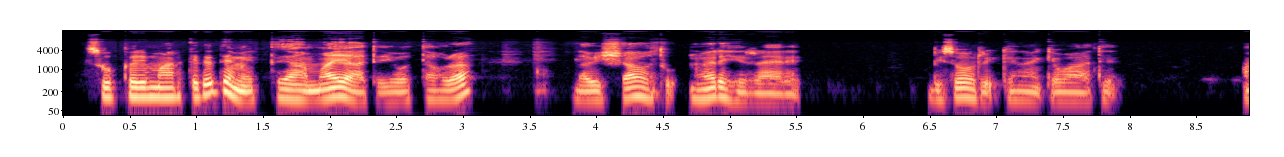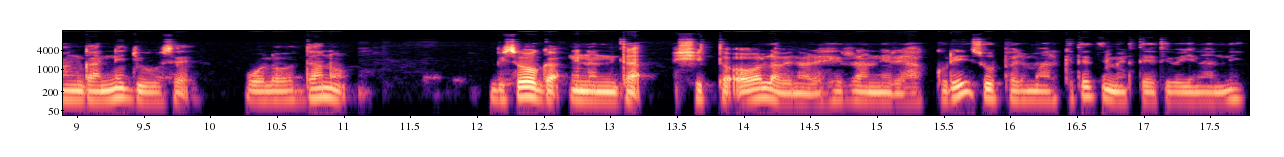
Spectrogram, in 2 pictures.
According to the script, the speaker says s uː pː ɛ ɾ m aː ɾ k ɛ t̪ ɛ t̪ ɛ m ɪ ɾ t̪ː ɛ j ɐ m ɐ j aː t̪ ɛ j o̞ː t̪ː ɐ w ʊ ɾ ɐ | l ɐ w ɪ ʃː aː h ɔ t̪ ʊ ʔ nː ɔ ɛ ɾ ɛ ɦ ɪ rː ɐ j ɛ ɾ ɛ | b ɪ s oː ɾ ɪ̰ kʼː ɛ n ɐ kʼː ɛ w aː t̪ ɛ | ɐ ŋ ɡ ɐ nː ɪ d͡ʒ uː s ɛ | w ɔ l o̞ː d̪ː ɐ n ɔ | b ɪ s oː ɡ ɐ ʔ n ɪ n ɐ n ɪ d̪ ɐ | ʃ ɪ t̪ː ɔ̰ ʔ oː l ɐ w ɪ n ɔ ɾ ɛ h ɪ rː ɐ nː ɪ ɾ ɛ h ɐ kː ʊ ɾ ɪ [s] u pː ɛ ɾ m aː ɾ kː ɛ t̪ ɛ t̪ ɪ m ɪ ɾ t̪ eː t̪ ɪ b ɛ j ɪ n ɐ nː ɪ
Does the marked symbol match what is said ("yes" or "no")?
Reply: yes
